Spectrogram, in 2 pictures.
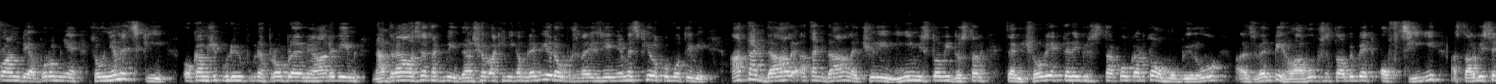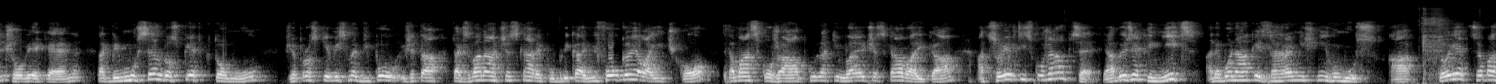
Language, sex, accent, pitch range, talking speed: Czech, male, native, 135-180 Hz, 195 wpm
